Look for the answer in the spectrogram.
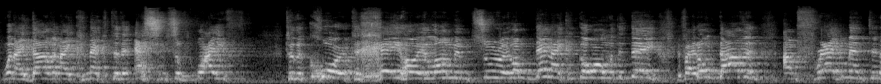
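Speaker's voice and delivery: rising from earnest to high, urgent pleading; mounting, heartfelt protest in a story; impassioned plea. Acted. Acted plea of upset brother.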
